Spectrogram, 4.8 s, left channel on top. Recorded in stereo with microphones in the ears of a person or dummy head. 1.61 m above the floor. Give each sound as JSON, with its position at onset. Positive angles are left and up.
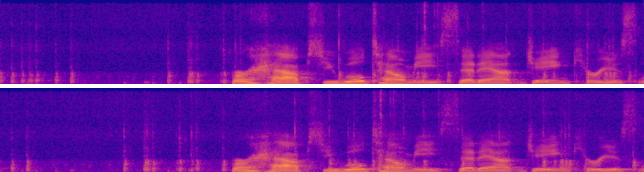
{"t": 1.7, "sound": "a woman speaking", "side_deg": 15, "distance_m": 0.7}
